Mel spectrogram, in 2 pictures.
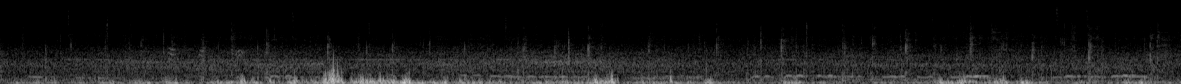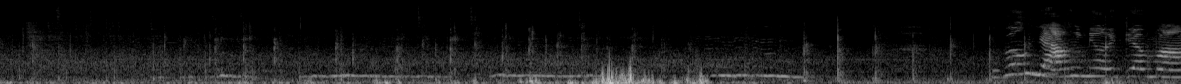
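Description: Footsteps on a concrete ramp, a toddler's and an adult's, as short irregular taps, with bursts of low rumble about three seconds in and again near the end. In the second half a small child hums or vocalizes without words in several short, wavering notes.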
